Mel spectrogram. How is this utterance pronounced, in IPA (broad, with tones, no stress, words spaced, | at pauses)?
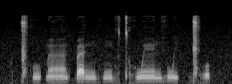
ǁʰu˩˥ɓæ̃ː˩˥ k͡pæ˥ ŋ͡mṳ˩˥ŋ͡mo̤˥ tʼo̤˩˥ wẽː˥ni̤˥ wi˩˥kɡ͡ǁo˩˥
